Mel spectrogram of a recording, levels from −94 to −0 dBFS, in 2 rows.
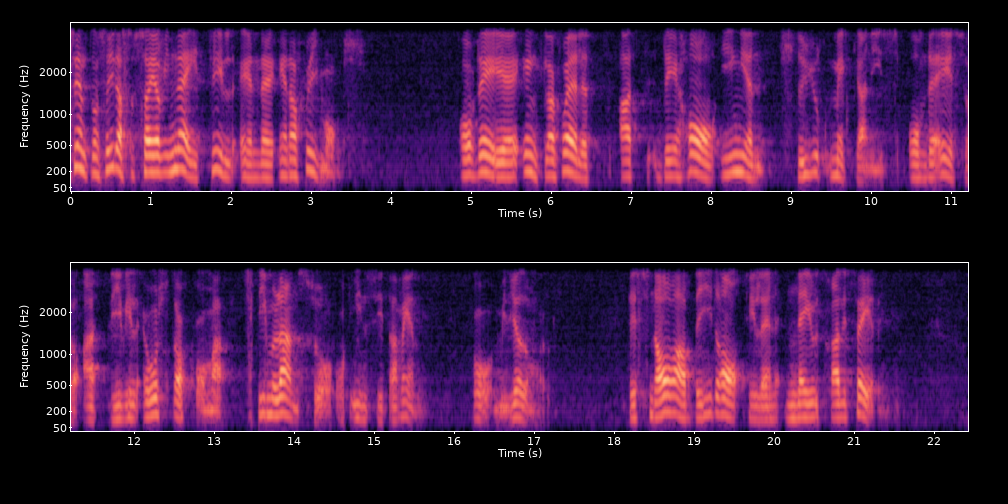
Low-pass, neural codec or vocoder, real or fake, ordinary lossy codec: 3.6 kHz; vocoder, 22.05 kHz, 80 mel bands, HiFi-GAN; fake; none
